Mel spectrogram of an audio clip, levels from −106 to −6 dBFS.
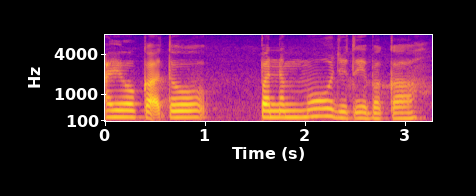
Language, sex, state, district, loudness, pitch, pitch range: Wancho, female, Arunachal Pradesh, Longding, -17 LUFS, 220 Hz, 195-225 Hz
